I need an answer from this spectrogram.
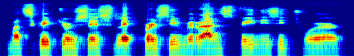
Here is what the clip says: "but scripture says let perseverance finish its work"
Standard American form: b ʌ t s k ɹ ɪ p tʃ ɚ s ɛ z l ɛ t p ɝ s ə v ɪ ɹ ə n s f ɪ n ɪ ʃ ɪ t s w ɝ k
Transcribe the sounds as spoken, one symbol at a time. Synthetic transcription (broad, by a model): b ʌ t s k ɹ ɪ p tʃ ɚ s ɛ s l ɛ t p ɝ s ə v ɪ ɹ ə n s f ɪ n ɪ s ɪ t s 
